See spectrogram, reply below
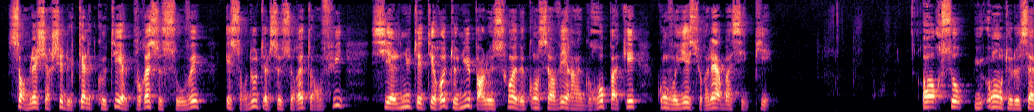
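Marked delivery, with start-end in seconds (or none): none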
